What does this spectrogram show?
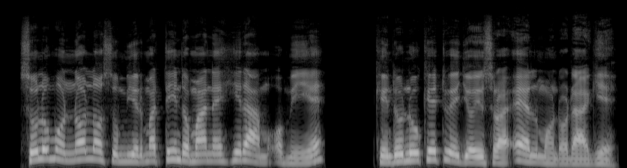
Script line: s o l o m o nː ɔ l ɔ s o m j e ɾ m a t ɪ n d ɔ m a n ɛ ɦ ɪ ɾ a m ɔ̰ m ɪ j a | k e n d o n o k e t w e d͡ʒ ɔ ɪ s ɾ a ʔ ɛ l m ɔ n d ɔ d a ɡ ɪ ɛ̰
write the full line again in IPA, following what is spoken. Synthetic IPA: s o l o m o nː ɔ l ɔ s o m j e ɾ m a t ɪ n d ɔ m a n ɛ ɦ ɪ ɾ a m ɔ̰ m ɪ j ɛ | k e n d o n o k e t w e d͡ʒ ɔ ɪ s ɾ a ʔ ɛ l m ɔ n d ɔ d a ɡ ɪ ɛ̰

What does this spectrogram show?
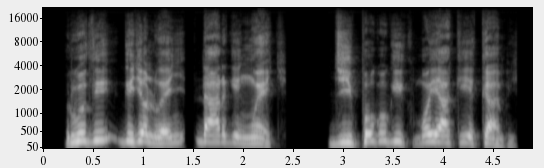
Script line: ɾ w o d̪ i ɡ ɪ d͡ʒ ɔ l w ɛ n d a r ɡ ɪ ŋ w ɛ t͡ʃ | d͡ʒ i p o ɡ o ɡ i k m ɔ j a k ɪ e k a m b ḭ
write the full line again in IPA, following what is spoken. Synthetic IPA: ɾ w o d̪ i ɡ ɪ d͡ʒ ɔ l w ɛ ɲ d a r ɡ ɪ ŋ w ɛ t͡ʃ | d͡ʒ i p o ɡ o ɡ i k m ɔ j a k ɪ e k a m b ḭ

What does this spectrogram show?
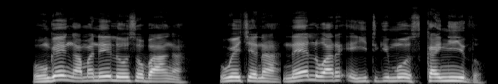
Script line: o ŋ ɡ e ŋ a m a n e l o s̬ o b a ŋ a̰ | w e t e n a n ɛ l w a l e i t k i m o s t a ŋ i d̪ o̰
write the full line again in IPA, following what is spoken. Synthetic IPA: o ŋ ɡ e ŋ a m a n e l o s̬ o b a ŋ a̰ | w e t͡ʃ e n a n ɛ l w a ɾ e i t ɡ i m o s k a ŋ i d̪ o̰

